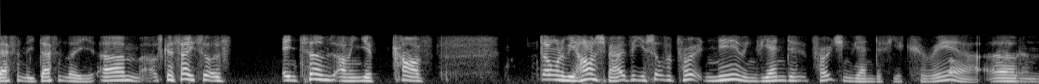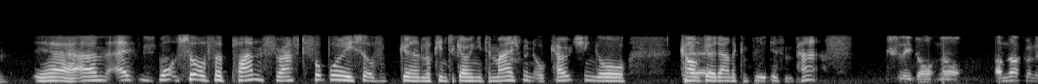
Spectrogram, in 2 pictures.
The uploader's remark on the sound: Over the phone on his way to training.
